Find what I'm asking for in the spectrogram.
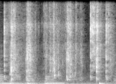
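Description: Small freshwater shrimp are tossed with a batter of flour, lime water and ice-cold water in a bowl, giving close, repeated clinks and scrapes of a utensil against the dish with no talk.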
